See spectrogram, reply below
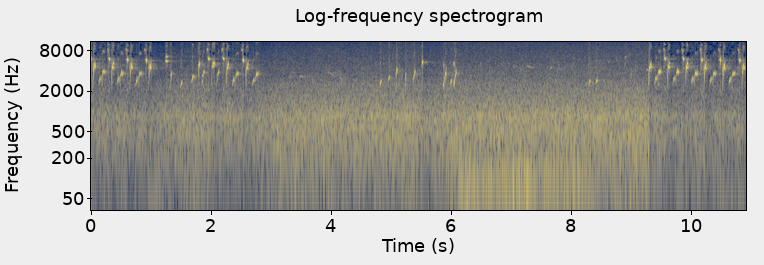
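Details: European goldfinch, one of a keeper's birds, somewhat shy in an unfamiliar spot, singing close to the flowing water of the river Jerte: bursts of rapid liquid twittering and trills high in pitch, separated by pauses filled with steady river rush.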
